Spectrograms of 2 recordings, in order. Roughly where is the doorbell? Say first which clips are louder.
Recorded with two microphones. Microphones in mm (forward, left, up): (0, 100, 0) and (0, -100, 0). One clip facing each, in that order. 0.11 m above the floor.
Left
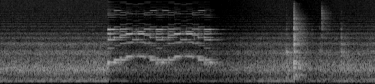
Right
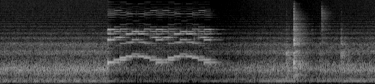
Right 2 dB; centre.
